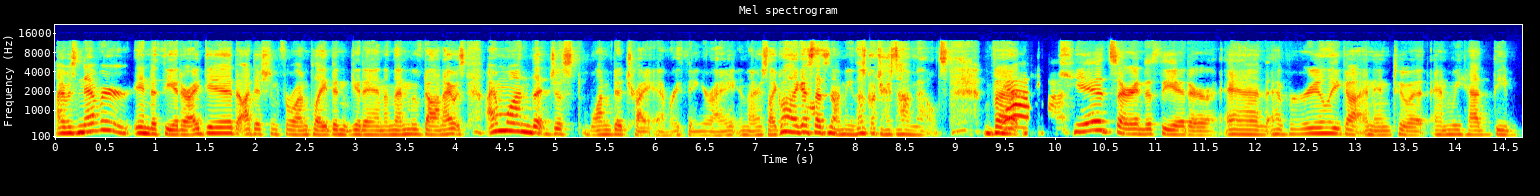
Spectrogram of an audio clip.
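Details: Adult woman speaking; typical adult voice.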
